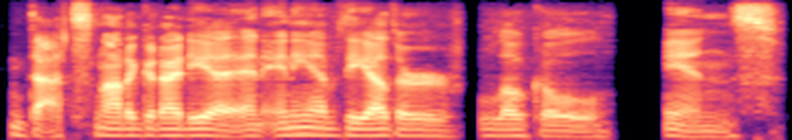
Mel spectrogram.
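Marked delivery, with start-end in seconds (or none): none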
